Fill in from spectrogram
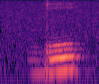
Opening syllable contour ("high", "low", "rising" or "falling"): rising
